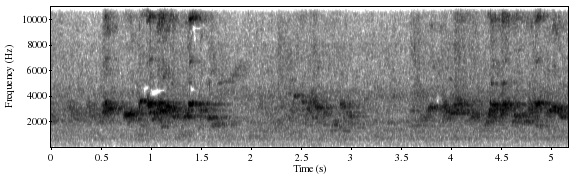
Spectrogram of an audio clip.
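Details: Red-whiskered bulbuls sparring as rivals in rainy weather: two clusters of rapid, chattering whistled notes, a quiet gap between, steady background hiss.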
